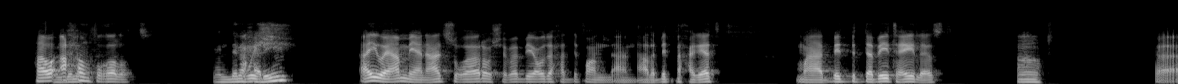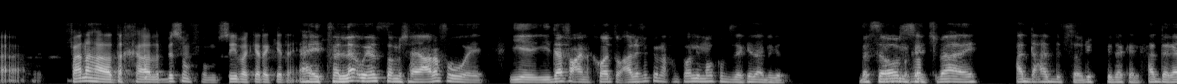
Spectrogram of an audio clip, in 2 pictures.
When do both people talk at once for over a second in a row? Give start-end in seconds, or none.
none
